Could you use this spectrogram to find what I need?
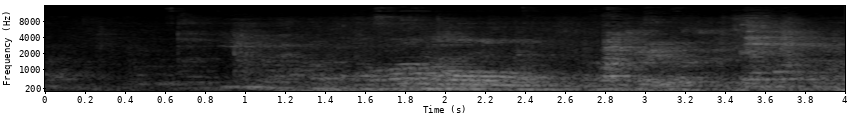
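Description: A group of men and women sing together.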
